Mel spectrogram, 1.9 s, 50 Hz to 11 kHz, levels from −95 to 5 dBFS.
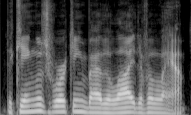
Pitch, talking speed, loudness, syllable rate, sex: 135 Hz, 315 wpm, -18 LUFS, 6.4 syllables/s, male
